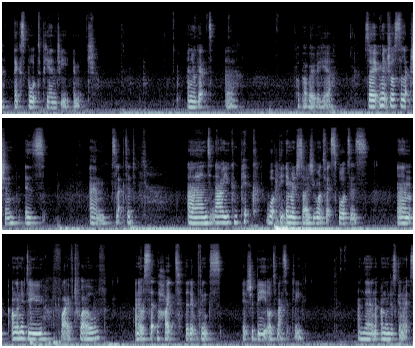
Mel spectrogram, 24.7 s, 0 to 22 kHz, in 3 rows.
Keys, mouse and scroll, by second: 17.1 KP_5, 17.4 KP_1, 17.5 KP_2, 19.2-24.6 drag.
